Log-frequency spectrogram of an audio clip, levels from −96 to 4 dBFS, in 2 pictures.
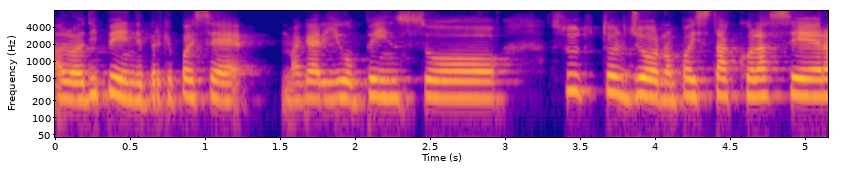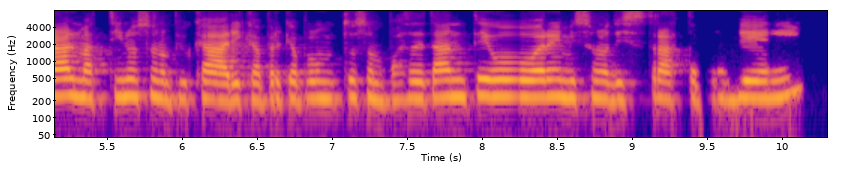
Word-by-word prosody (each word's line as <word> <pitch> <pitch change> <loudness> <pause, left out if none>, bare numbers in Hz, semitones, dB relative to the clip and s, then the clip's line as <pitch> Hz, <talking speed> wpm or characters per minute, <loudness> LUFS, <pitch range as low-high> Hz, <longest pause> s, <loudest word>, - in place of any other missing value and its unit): allora, 210 -1 +3
dipende 235 -3 +2
perché 215 +2 -5
poi 240 -1 0
se, 230 -3 -3
magari, 215 +1 -2
io 220 -1 0
penso: 225 -1 0 0.3
"Studio 300 -1 -4
tutto 290 -1 -1
il 260 - +2
giorno, 230 -3 +5
poi 240 +1 +3
stacco 245 +1 -2
la 240 0 +4
sera, 245 0 +4
al 245 0 +3
mattino 230 +1 -2
sono 235 -2 -4
più 210 0 -10
carica", 205 -1 -1
perché 210 +2 -5
appunto 220 +1 -5
son 225 -2 -5
passate 210 +2 -5
tante 230 +2 +1
ore, 235 0 +2
mi 225 -1 0
sono 220 -1 -5
distratta 210 +1 -6
per 220 +1 -15
beni 225 +6 -1
225 Hz, 185 wpm, -20 LUFS, 215-240 Hz, 0.3 s, giorno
